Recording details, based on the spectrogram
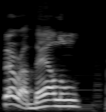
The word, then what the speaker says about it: Parabellum: É, Parabellum. Né? Acertei na pronúncia aí, é seu Matheus? – Acertou, claro que sim.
